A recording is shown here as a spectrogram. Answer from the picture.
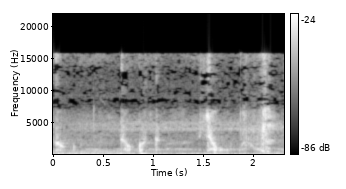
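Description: Faint whispered speech, a few short soft sounds at a time.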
